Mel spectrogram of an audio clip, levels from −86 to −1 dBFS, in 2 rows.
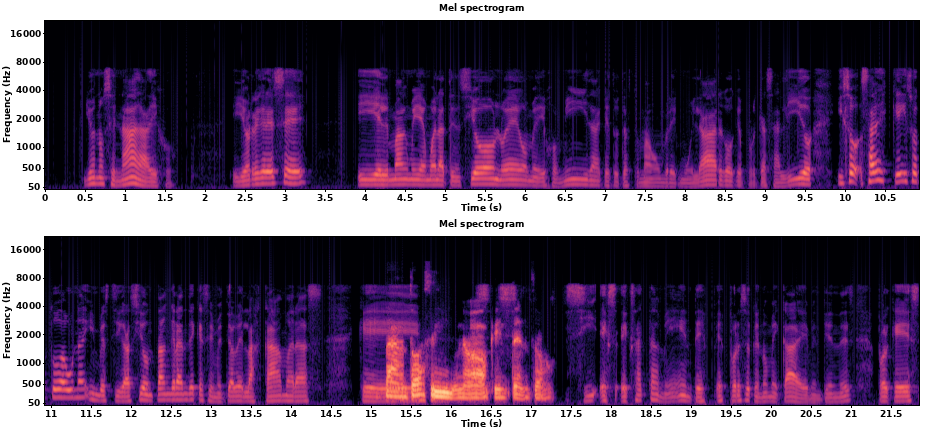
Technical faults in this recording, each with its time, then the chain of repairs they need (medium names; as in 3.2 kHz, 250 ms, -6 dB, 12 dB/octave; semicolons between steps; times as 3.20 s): crackle 29 per s -34 dBFS
5.07 s: pop -25 dBFS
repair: de-click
